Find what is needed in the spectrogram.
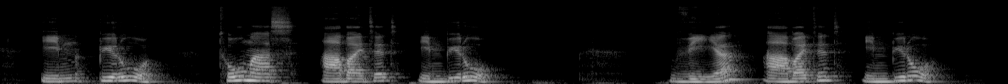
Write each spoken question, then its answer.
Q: Wer arbeitet im Büro?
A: Thomas. Thomas arbeitet im Büro.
